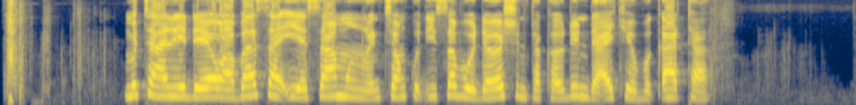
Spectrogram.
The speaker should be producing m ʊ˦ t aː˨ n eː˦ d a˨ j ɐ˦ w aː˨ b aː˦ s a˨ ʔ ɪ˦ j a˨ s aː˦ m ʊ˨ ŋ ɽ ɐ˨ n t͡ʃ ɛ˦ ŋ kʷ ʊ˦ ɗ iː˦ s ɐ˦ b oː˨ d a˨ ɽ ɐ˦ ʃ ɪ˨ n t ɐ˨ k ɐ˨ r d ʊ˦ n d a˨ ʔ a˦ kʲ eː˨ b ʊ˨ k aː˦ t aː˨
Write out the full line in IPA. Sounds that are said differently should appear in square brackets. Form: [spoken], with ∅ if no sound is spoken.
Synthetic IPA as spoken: m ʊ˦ t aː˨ n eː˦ d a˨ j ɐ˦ w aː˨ b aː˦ s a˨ ʔ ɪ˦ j a˨ s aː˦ m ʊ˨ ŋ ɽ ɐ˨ n t͡ʃ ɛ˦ ŋ kʷ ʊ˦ ɗ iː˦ s ɐ˦ b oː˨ d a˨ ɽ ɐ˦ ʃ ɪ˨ n t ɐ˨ k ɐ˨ r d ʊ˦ n d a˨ ʔ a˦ kʲ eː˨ b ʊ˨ [kʼ] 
